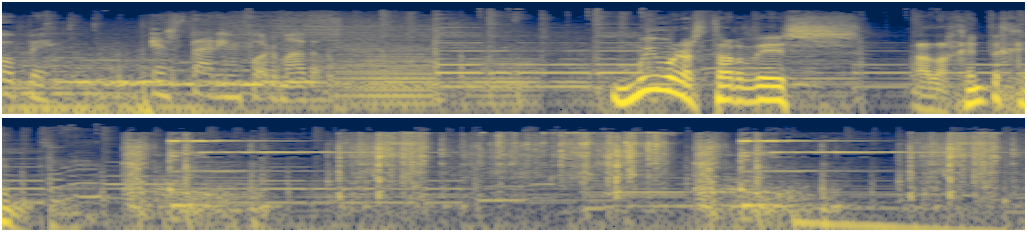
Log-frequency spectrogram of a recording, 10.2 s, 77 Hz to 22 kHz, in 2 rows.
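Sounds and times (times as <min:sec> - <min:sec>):
speech: 0:00.0 - 0:02.0, 0:03.0 - 0:05.5
clatter of cash register keys: 0:05.7 - 0:10.2
cash register ringing with bright metallic chimes: 0:05.8 - 0:10.2.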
